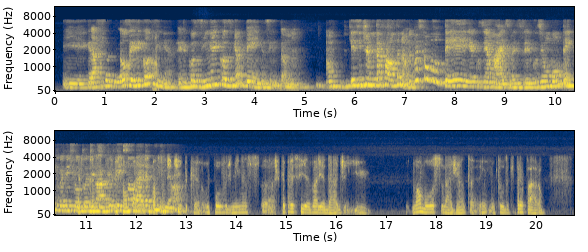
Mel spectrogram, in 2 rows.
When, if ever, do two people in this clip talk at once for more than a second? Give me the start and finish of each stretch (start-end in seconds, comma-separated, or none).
10.8-12.9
